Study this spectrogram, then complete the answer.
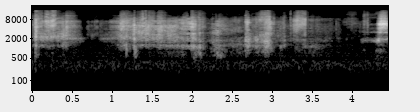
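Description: A paper page is turned with a soft rustle.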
